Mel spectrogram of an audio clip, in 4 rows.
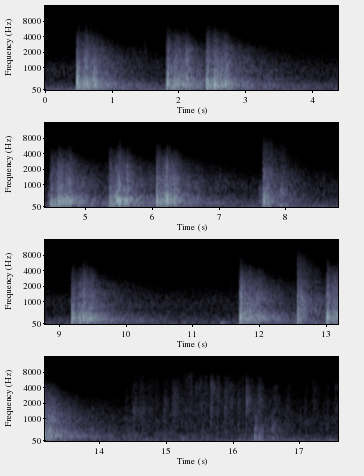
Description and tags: Multiple Deep Explosions (Noisy rec)
Multiple deep sounding explosions going off. This sound has background noise of a highway.
Recorded with a Tascam DR-05 Linear PCM recorder.
bang, blast, boom, cracker, explode, explosion, firework, fireworks, july, noisy, pop, pow, pyrotechnics, sharp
